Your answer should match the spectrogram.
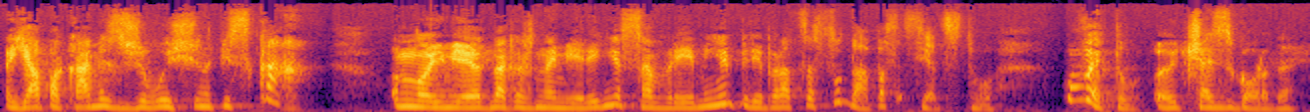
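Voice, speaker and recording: A timid, over-polite suitor in a classic stage comedy. His husky voice hesitates through fussy, deferential phrases. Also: high voice, sing-song, fairly quick, pushed and bright, full character voice. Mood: obsequious, hesitant. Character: timid, obsequious male suitor.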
